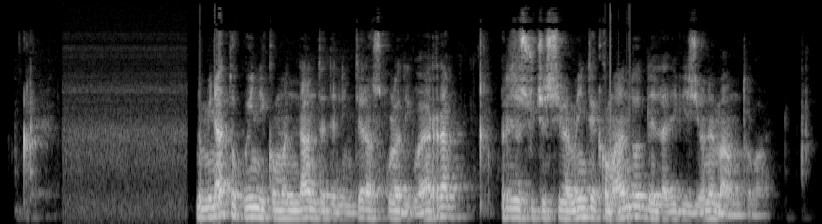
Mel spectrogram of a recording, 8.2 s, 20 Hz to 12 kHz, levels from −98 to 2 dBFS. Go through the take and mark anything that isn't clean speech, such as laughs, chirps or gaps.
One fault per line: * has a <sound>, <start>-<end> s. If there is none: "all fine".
all fine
